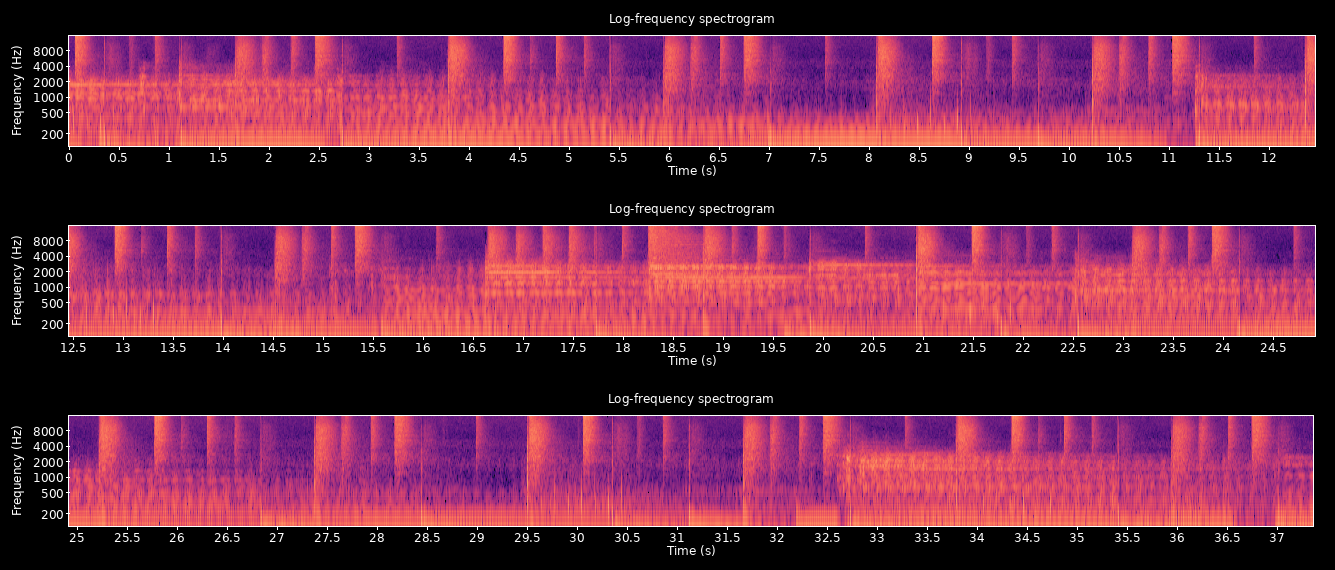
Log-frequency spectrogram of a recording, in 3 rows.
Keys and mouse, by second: 2.0 click, 3.0 ctrl+KP_Add, 3.2 ctrl+KP_Add, 3.5 ctrl+KP_Add, 5.4-9.1 drag, 9.5-12.0 middle drag, 12.0-15.3 drag, 14.3 x, 16.6-18.3 drag, 18.3 g, 23.2-25.0 drag, 24.1 g, 26.4-28.2 drag, 27.8 s, 32.8 s, 36.0 click.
